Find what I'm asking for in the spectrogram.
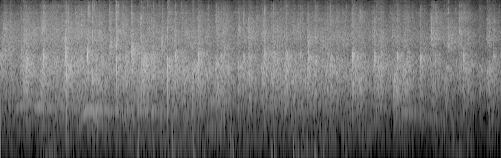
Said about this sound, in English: Okay, now those of you who are sitting down, can you just give these guys a round of applause?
